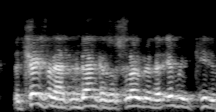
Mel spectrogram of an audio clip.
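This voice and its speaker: A man speaks with a South African accent amid audible room echo. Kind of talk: lecture. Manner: storytelling, conversational.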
